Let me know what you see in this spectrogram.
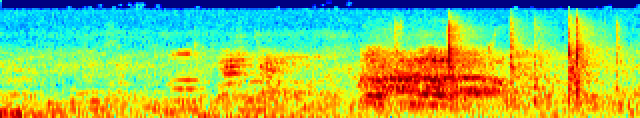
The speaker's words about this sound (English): Oh. People are cheering. Oh. There's a big game on.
